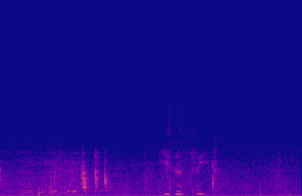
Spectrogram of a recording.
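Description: A young woman speaks urgently up close.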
